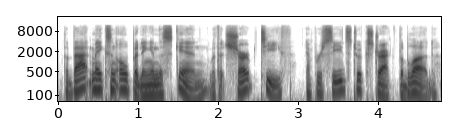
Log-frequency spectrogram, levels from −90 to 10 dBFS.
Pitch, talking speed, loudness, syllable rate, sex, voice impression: 115 Hz, 225 wpm, -19 LUFS, 5.2 syllables/s, male, very masculine, slightly middle-aged, very thick, tensed, powerful, bright, slightly soft, slightly muffled, fluent, slightly raspy, very cool, intellectual, refreshing, very sincere, calm, mature, friendly, very reassuring, unique, very elegant, slightly wild, sweet, lively, kind, slightly intense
